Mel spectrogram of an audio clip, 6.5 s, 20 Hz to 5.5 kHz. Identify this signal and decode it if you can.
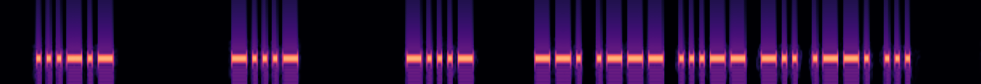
Morse code, heard as a keyed tone, about 34 wpm, 700 Hz. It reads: <SK> <BT> <BT> GJ3DPS
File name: UK MASTER QSOs TRAINING / 35WPM / UK MASTER QSOs 0019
